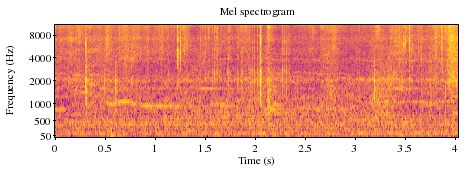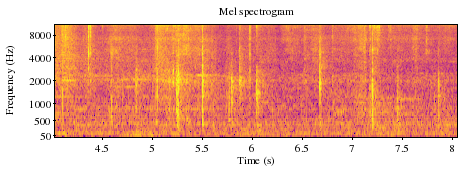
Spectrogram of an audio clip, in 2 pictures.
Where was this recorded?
in a crowded indoor space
